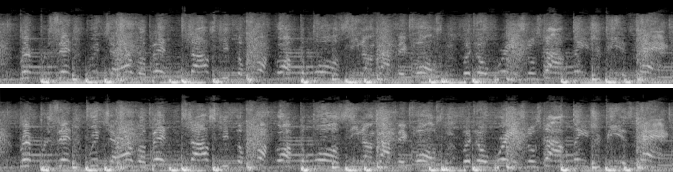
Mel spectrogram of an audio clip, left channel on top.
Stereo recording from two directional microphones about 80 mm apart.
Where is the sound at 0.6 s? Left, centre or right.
Right.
